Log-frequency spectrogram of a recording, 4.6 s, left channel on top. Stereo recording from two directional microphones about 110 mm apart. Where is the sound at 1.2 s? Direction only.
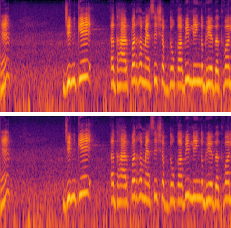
35° left (ahead or behind).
